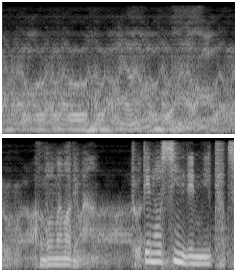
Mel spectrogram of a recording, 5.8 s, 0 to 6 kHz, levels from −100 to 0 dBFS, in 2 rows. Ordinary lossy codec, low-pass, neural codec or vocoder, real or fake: none; 5.4 kHz; codec, 16 kHz, 0.5 kbps, FreqCodec, larger model; fake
